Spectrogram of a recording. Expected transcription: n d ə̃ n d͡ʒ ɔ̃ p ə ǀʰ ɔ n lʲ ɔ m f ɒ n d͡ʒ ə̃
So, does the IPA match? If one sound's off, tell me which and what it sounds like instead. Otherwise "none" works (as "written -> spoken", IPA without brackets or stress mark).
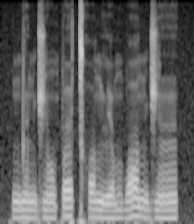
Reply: f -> b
